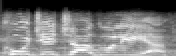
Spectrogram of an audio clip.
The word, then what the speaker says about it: Kujichagulia: Kuji. Chagu. Lia. One more time. Kuji. Chagu. Lia. Now put it all together and think of a conga. A Kuji Chagu Lia. A Kuji Chagu Lia.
